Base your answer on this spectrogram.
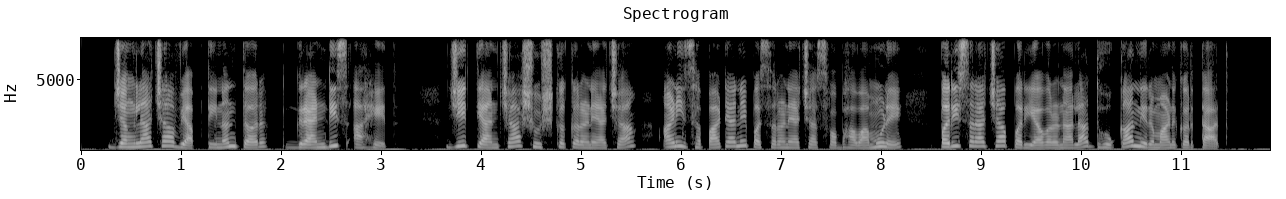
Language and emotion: Marathi, neutral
